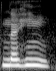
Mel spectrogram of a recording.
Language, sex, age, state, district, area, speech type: Urdu, female, 18-30, Uttar Pradesh, Aligarh, urban, read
